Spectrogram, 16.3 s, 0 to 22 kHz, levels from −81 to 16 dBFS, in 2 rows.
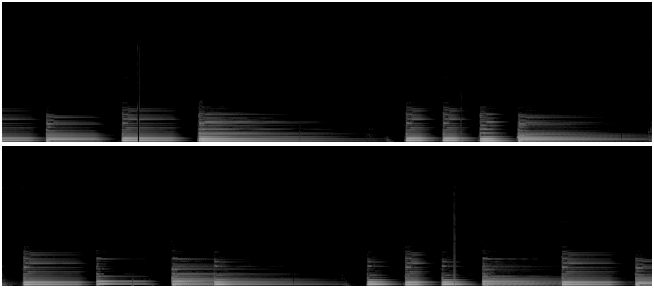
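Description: Gaps at joins of encoded pieces break the sound at 1.69, 3.71, 5.72, 7.73, 9.75, 11.76 and 13.77 s, every 2 seconds. The first lasts about 27 ms, the rest about 11 ms. Separately encoded pieces were joined untrimmed. Each drop has smeared edges.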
